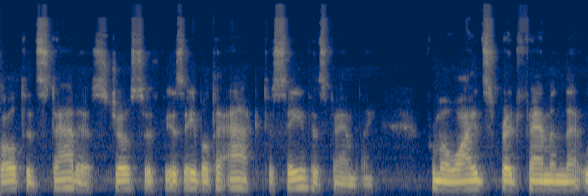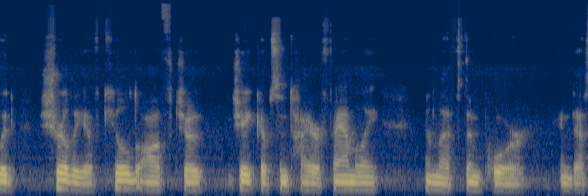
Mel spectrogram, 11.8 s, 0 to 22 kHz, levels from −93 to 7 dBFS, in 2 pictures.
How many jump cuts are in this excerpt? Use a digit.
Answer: 0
